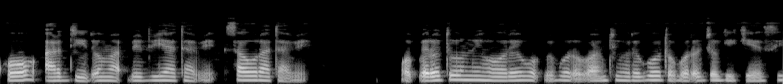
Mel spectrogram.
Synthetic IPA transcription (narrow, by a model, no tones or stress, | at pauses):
kʰɔʔaɾdiɗɔmaɓːɛvijataɓɛ̰sawɾata̰ɓɛ̰ | wɔ̰ɓːɛɗɔtonihɔɾɛwɔɓːɛbɔɗɔ̰ɓa̰mtihɔɾɛɡɔtɔbɔɗɔ̰d͡ʒoɡikḛsi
